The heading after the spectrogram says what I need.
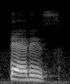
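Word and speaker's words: Pteris: इसकी एग्जाम्पल, जैसे कि इसका है टेरेस, पी साइलेंट है, ड्रायोप्टेरस, ठीक है ना।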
